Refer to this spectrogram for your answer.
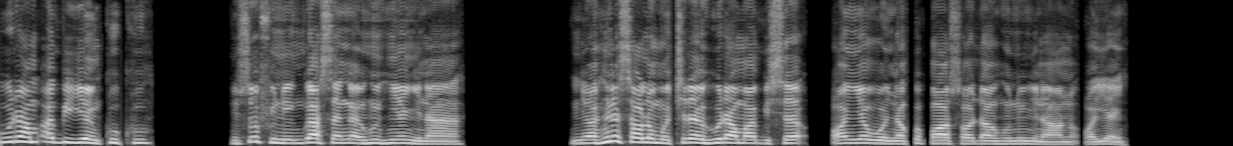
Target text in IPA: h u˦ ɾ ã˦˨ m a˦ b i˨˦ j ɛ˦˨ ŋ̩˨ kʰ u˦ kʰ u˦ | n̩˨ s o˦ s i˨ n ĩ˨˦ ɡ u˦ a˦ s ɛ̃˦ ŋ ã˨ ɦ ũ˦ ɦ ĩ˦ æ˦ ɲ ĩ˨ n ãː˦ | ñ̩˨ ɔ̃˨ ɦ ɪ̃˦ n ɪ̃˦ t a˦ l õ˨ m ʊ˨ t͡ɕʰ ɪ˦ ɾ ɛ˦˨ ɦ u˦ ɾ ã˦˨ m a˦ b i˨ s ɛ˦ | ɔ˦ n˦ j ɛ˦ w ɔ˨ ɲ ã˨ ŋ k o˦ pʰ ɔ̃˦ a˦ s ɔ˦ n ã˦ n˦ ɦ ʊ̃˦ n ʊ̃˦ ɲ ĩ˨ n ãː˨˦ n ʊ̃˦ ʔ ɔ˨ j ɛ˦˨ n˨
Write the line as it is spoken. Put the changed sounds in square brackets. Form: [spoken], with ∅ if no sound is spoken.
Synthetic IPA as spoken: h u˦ ɾ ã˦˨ m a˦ b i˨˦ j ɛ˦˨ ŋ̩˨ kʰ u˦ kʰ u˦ | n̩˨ s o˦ [f] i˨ n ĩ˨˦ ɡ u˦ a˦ s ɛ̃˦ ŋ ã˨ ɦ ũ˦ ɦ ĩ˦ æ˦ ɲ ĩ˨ n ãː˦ | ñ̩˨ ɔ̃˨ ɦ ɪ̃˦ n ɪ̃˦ [s] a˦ l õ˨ m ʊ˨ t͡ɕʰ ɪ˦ ɾ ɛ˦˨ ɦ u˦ ɾ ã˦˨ m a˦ b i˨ s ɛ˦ | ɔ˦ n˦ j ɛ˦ w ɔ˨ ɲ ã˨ ŋ k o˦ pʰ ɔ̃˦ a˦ s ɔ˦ [d] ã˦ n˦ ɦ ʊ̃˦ n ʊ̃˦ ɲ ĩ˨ n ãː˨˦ n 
